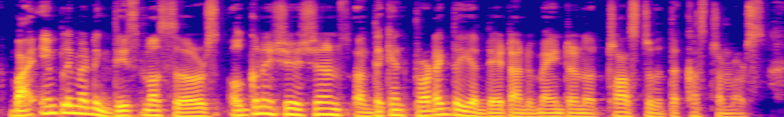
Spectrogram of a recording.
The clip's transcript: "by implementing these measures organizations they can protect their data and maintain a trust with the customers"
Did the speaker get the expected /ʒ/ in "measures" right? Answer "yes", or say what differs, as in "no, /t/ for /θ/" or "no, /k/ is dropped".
no, /s/ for /ʒ/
